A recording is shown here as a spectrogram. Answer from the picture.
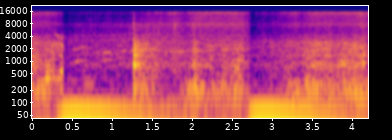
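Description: Metal spatula stirring and scraping thick curry in a large metal pot over a wood fire, with the food sizzling. One sharp metallic clank about a second in is the loudest sound.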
